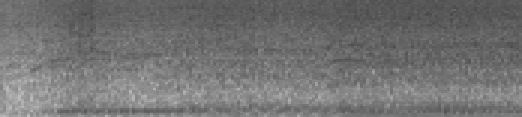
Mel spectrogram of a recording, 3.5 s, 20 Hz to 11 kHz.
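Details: 2002 Chevy Impala after a loud noise at the gas pump: engine revs smoothly and holds high while shifted through low, reverse and drive, car won't move; shift cable turning, some oil leakage; bad transmission suspected. Engine revs with no drive.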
